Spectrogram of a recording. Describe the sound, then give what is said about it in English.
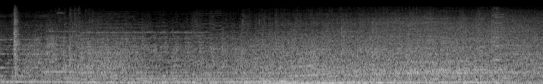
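A car engine rumbles steadily and loudly as the vehicle, Carl, pulls away and drives through the streets, with a brief click at the start and a continuous broad road noise throughout; no one speaks. “Carl drives through the streets.”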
